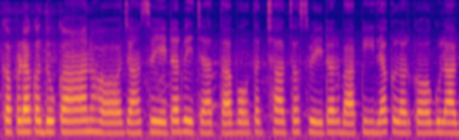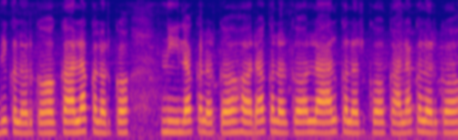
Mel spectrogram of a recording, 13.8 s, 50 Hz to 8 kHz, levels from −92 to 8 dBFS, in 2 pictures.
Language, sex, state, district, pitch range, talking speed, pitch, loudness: Hindi, female, Uttar Pradesh, Deoria, 220-235 Hz, 145 wpm, 225 Hz, -18 LUFS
